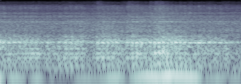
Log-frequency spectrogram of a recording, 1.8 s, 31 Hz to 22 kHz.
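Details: Yamaha Mio 125 RR scooter whose battery dies after 3–4 days parked. It runs at a steady fast idle with an even buzz and no stumbling or rattles. Charging reaches 14 V, judged normal, but the headlight is not lighting; engine sounds normal.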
